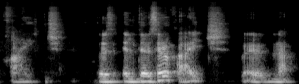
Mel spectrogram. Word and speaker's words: Reich: al famoso Tercer Reich, o si nos queremos poner muy puristas con la pronunciación en Alemania, el Tercer Reich.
